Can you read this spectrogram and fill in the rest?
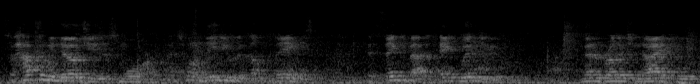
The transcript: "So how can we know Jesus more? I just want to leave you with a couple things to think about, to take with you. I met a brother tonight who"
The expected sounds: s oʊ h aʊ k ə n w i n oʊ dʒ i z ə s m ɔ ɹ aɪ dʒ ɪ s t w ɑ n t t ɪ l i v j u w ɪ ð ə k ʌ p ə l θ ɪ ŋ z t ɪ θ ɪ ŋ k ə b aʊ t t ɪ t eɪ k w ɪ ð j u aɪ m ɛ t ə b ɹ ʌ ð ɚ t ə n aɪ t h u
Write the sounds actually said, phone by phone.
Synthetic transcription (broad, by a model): s oʊ h aʊ k ə n w i n oʊ dʒ i z ə s m ɔ ɹ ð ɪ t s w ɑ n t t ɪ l i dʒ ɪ w ɪ ð ə k ʌ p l θ ɪ ŋ z t ɪ θ ɪ ŋ k ə b aʊ t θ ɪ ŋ k w ɪ ð j u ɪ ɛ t ə b ɹ ʌ ð ɚ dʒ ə n aɪ t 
